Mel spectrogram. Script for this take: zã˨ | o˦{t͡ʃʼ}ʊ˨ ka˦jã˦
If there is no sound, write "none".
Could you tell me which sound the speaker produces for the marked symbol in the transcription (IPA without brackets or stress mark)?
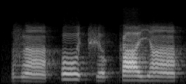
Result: t͡ʃ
